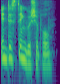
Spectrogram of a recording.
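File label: "indistinguishable", British English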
